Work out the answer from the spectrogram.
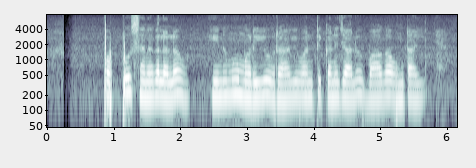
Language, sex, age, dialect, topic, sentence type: Telugu, male, 25-30, Southern, agriculture, statement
